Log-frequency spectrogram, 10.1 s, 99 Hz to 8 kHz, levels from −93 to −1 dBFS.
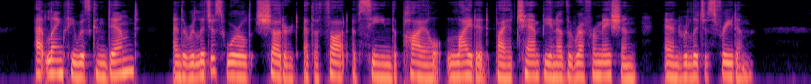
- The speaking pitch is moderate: Yes, medium, 150 Hz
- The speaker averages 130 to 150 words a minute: No, average, 160 wpm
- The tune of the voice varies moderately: No, narrow, 1.6 semitones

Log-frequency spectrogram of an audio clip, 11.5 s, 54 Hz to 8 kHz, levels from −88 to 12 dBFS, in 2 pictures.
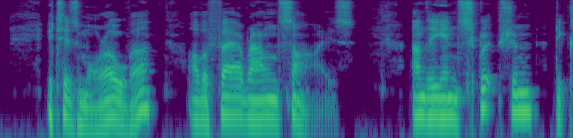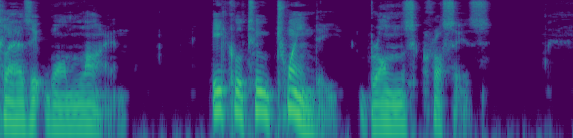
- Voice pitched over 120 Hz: No, low, 110 Hz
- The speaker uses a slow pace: Yes, slow, 105 wpm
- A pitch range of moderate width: No, wide, 6.0 semitones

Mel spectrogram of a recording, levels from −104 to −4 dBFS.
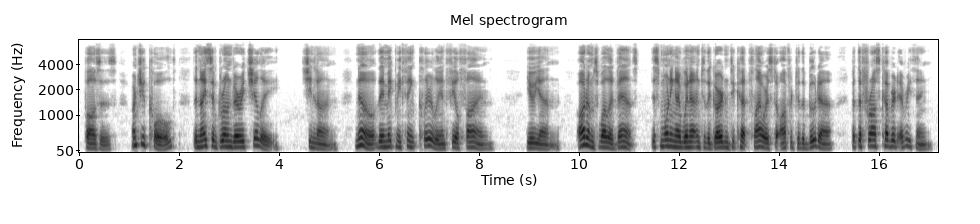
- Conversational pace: Yes, average, 155 wpm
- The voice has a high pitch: No, medium, 145 Hz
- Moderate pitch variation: Yes, average, 4.8 semitones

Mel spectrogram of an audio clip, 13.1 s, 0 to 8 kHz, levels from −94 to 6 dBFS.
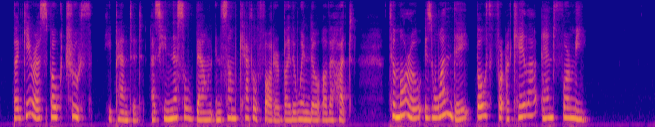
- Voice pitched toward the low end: No, high, 215 Hz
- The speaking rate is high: No, slow, 135 wpm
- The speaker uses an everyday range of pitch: Yes, average, 4.5 semitones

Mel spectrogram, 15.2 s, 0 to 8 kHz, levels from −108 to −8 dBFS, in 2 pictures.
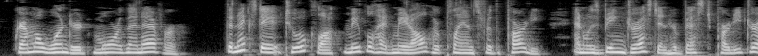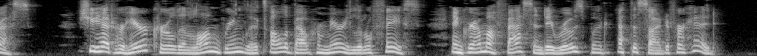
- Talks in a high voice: Yes, high, 200 Hz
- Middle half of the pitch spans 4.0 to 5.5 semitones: Yes, average, 4.6 semitones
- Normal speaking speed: No, fast, 220 wpm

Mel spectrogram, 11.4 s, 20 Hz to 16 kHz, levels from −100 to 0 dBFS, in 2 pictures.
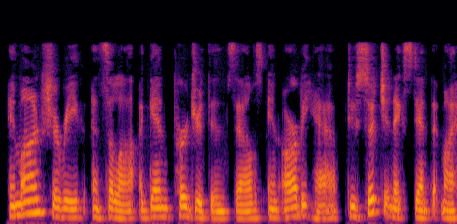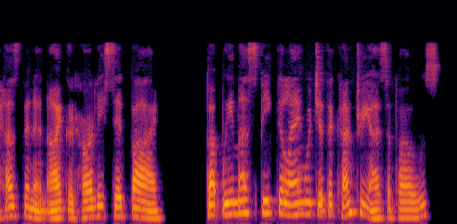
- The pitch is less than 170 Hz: Yes, medium, 140 Hz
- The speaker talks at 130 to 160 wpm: No, average, 180 wpm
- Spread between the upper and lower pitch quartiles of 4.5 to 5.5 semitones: Yes, average, 5.2 semitones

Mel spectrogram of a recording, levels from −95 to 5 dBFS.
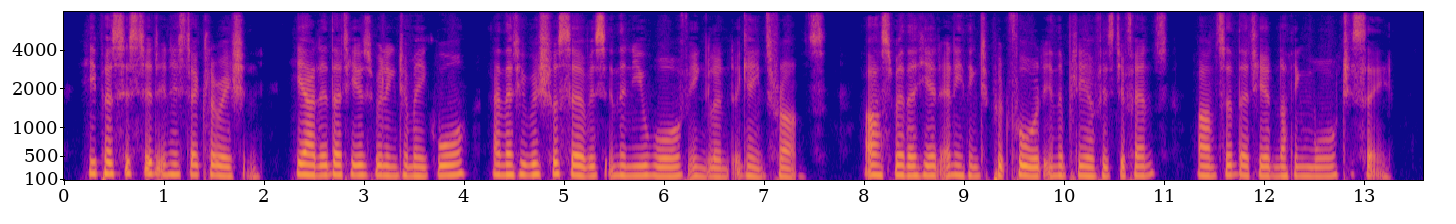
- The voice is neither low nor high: Yes, medium, 165 Hz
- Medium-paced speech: No, fast, 220 wpm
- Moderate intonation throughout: No, narrow, 1.7 semitones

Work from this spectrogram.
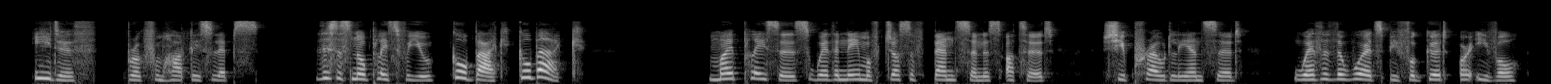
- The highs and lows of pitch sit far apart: No, average, 3.6 semitones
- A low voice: No, high, 215 Hz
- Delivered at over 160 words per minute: No, average, 145 wpm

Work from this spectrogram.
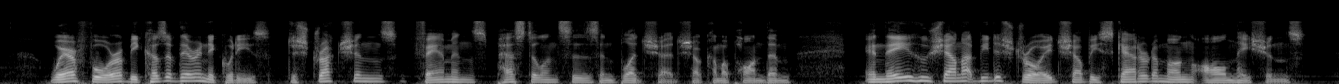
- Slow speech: Yes, slow, 125 wpm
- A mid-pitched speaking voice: No, low, 115 Hz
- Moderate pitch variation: No, wide, 6.1 semitones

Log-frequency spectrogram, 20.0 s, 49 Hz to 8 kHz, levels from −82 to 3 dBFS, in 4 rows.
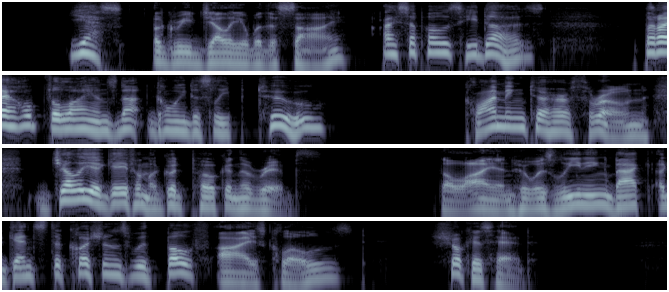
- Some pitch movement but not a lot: No, wide, 8.0 semitones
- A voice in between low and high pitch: No, low, 125 Hz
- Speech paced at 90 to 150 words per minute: Yes, average, 145 wpm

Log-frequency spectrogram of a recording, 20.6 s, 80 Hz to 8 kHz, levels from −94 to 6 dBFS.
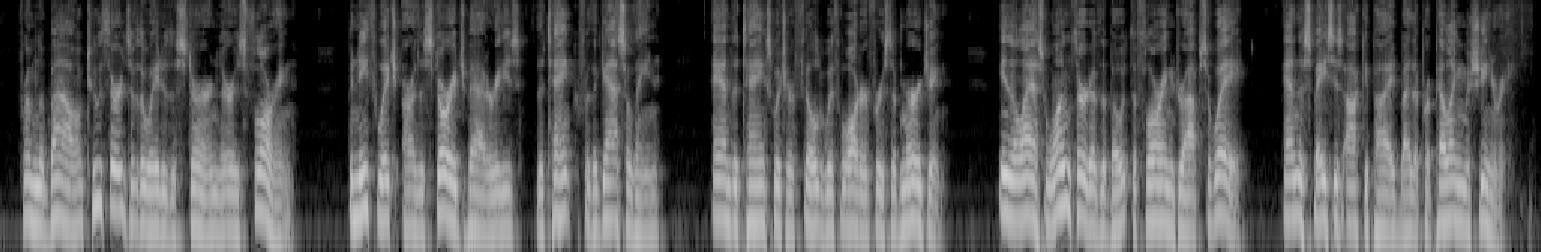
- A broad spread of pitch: No, average, 3.8 semitones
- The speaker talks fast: No, average, 165 wpm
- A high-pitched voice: No, low, 130 Hz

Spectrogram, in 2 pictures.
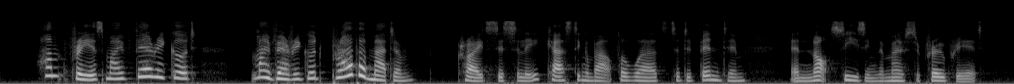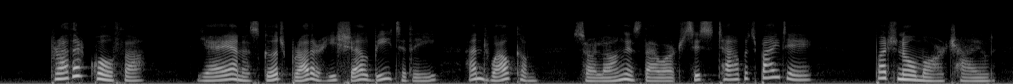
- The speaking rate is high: No, average, 150 wpm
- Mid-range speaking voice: No, high, 195 Hz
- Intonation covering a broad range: Yes, wide, 6.6 semitones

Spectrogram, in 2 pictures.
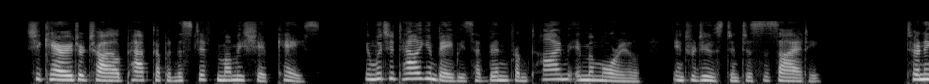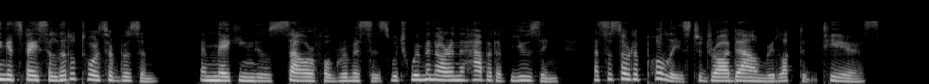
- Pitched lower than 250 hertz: Yes, medium, 185 Hz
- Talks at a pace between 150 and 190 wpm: Yes, average, 180 wpm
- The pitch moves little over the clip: No, average, 4.3 semitones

